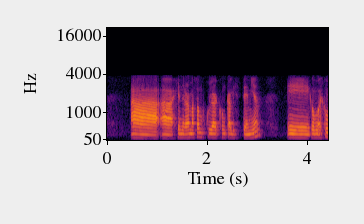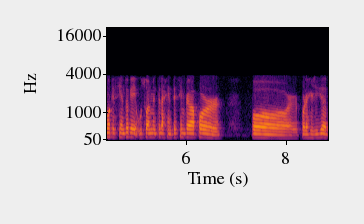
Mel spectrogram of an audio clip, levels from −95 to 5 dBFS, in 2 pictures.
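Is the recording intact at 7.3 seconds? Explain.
Yes, at 7.3 seconds the audio is intact, with only the narrow telephone band of G.711 telephone coding, nothing above about 3.8 kHz, and no break or damage at that moment.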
